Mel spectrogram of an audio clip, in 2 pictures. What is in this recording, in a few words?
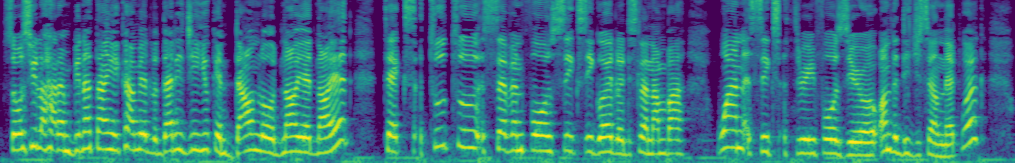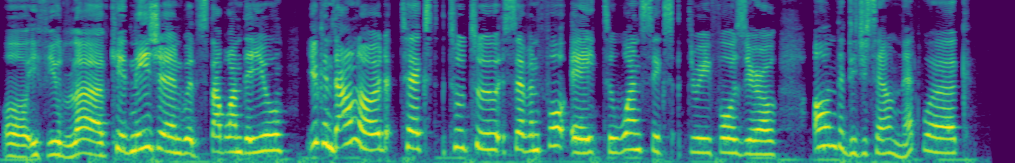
TOKPISIN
